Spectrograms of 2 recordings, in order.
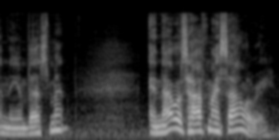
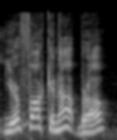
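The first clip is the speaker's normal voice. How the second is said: higher, louder blunt scolding; tough restaurant boss; 6 semitones higher, 3 dB louder than usual. Retold or imitated. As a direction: bark it like a kitchen boss. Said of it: "my boss went to me".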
